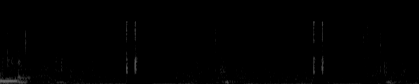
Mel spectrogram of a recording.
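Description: Near silence with faint sharp clicks in close pairs, once about a second in and again about three seconds in. A short low hum cuts off just as it begins.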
